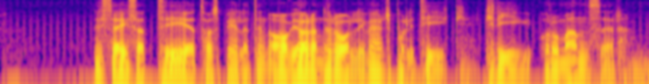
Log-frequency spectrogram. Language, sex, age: Swedish, male, 32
